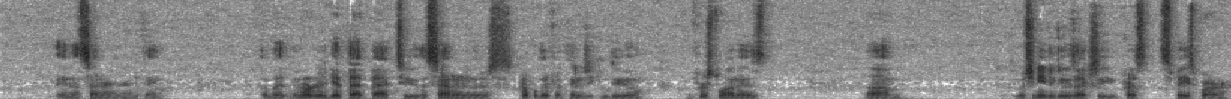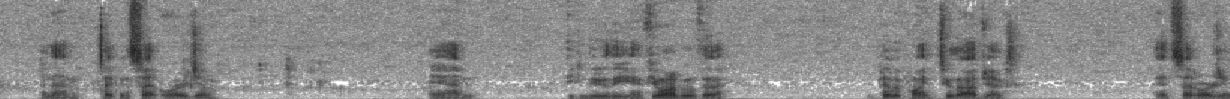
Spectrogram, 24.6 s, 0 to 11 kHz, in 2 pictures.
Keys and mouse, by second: 1.1 middle click, 1.7-2.7 drag.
